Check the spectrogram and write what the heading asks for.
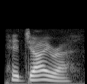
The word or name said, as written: hegira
